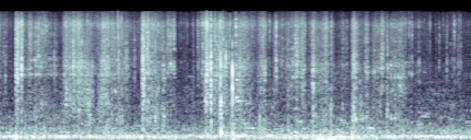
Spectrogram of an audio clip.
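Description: Loose dirt trickles and patters down.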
